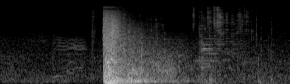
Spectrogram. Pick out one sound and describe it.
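A pistol fires with a loud bang.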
